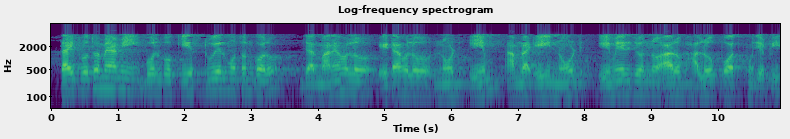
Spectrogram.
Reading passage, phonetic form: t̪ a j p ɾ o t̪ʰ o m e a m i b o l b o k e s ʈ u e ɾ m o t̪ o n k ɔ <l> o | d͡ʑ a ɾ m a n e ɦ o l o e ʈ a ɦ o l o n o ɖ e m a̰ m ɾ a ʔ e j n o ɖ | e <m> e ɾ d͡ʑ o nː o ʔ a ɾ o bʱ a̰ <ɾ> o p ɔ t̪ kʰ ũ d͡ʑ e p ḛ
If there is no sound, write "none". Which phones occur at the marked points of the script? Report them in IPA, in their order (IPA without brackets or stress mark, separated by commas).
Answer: ɾ, m, l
